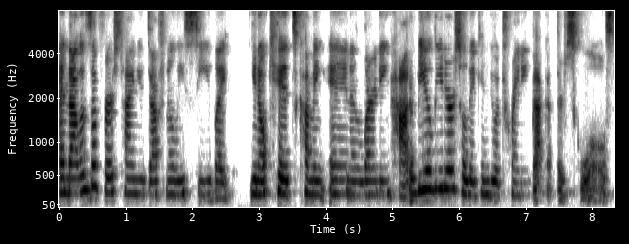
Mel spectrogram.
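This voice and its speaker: A woman with a Spanish accent at a fairly high pitch and moderate pace, with hardly any pauses, big swings in loudness and ordinary pitch variation. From Florida, US. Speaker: healthcare professional, former aid volunteer. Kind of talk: interview.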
